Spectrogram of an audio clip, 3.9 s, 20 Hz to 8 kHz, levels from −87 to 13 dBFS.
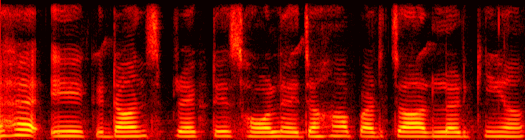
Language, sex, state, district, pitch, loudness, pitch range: Hindi, female, Bihar, Kishanganj, 255 Hz, -22 LUFS, 245-270 Hz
